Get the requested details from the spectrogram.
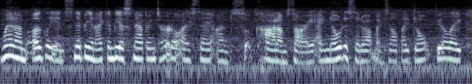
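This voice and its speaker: Amid noticeable background noise, a woman talks fairly quickly at a medium pitch with ordinary pitch variation. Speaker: vlogger. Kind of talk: personal video diary. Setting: in her room. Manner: animated.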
